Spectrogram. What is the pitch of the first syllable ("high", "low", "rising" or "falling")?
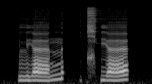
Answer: rising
